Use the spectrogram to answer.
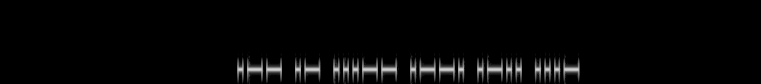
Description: Morse code, heard as a keyed tone, about 25 wpm, 700 Hz. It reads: WA3PLV
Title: USA Call Signs - 6 Characters - Repeated 2x - 25wpm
